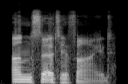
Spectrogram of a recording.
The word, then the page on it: uncertified: British English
